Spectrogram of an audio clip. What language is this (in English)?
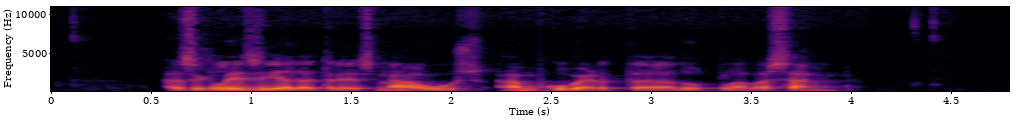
Catalan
